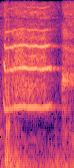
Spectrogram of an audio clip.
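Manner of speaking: high, delighted shriek; joyful scream. Retold or imitated. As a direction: squeal with joy at the news. Reacting to not needing meds.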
